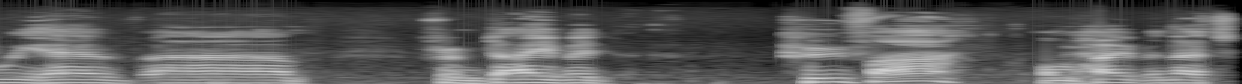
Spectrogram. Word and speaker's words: Puha: it's spelled Puha, but it's Poofer. a Maori name.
